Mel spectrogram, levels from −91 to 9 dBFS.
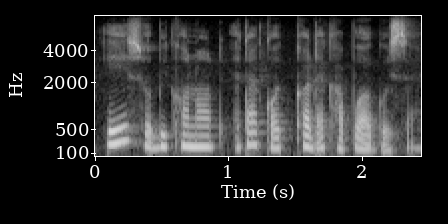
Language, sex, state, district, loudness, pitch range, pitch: Assamese, female, Assam, Kamrup Metropolitan, -18 LUFS, 195-235 Hz, 200 Hz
